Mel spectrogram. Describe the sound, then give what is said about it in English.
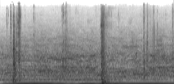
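A car door unlatches with a sharp click as a woman steps out of the car, then a second clunk follows about two seconds later, over a steady low idling rumble inside the vehicle. Nobody speaks. “Alma stepped out of the car, unsteady on her feet.”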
